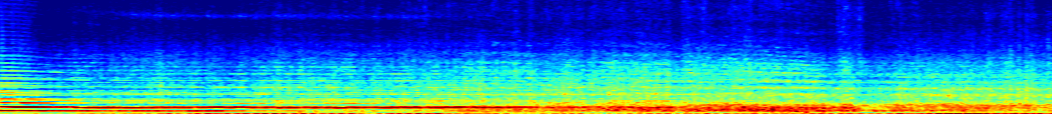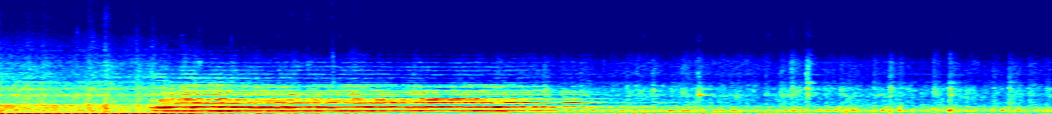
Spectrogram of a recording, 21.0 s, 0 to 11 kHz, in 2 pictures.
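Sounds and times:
train horn: 0.0s - 6.8s, 11.9s - 17.5s
train passing on rails: 0.0s - 21.0s.

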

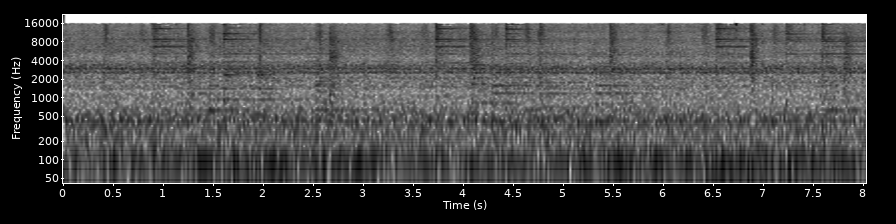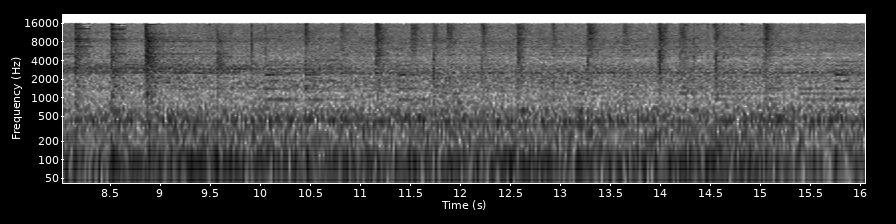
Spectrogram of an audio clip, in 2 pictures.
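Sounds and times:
background music: 0.0s - 16.0s
car road and engine rumble: 0.0s - 16.0s.

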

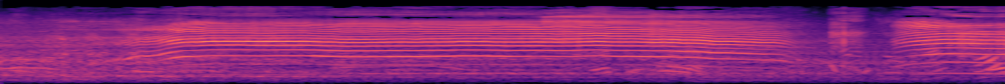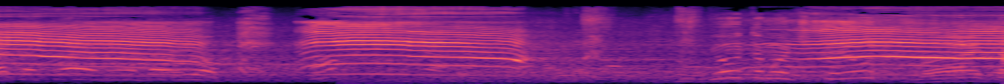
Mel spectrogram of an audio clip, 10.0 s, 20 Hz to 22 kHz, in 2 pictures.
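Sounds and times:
infant crying: 0.5s - 7.8s, 8.7s - 10.0s.

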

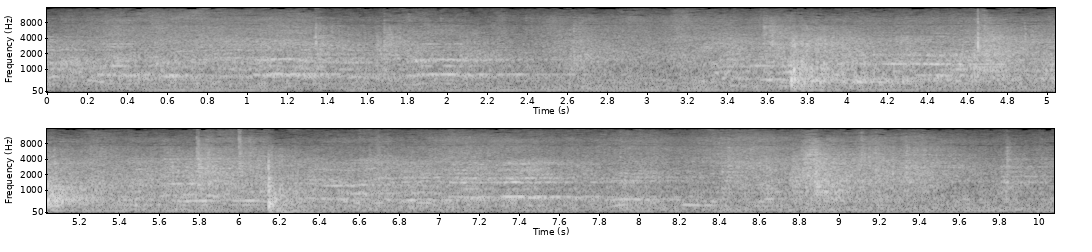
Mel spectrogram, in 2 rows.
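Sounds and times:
hockey sticks knocking puck: 0.0s - 2.8s, 3.5s - 6.7s.

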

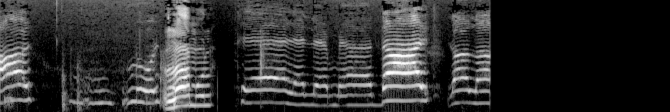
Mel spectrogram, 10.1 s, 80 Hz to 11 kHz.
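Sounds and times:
girl singing: 0.0s - 2.5s, 3.6s - 7.4s.

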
